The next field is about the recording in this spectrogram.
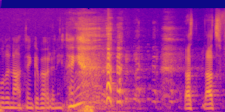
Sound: all laughing

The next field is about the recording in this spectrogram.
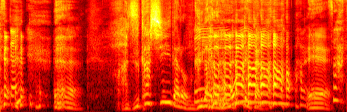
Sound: laugh

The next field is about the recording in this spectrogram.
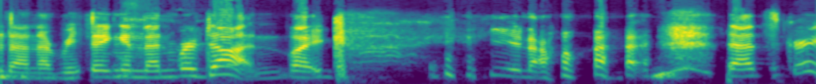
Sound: laughing

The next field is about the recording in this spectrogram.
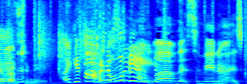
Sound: clapping

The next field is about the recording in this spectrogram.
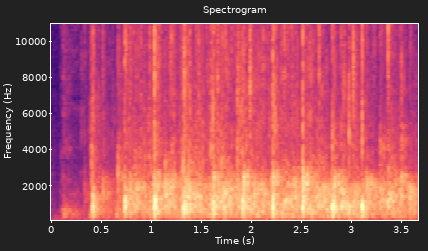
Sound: audience applauds

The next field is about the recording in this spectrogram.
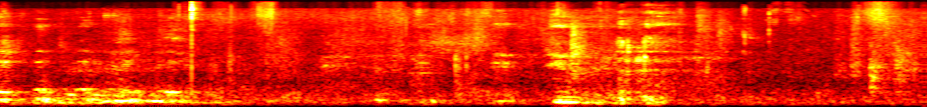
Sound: attendees chuckle

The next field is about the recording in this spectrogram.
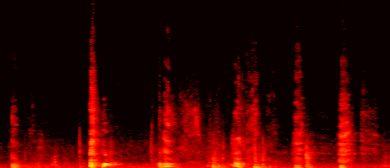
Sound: grunting

